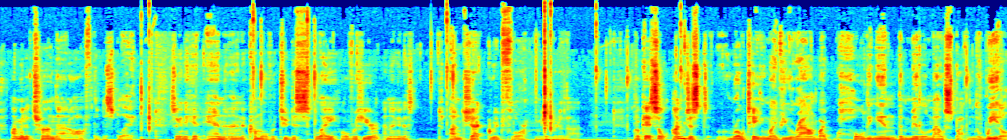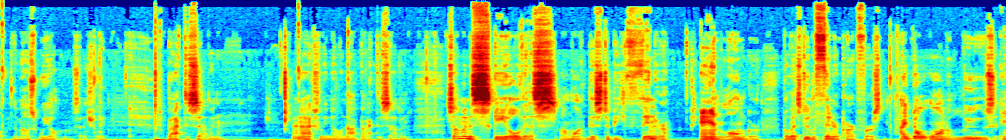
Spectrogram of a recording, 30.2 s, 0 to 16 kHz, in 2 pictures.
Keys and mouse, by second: 2.0 n, 3.7-6.3 drag, 6.6-8.1 drag, 8.1 n, 8.9-10.2 middle drag, 15.2 middle click, 17.3 KP_7, 20.9 middle click, 27.5-30.2 middle drag.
